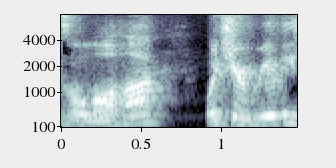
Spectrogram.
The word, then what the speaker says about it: aloha: said with the word aloha and just by the way i wanted to break that up for you it's actually two two syllables it's a low and ha and what that actually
